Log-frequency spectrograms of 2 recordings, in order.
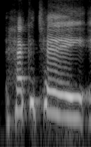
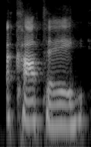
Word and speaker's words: Hekate: I just want to say, you switching the pronunciation, and I just want to say to people that Hekate is the modern American English way of pronouncing the goddess's name. Akate is closer to the ancient yeah.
